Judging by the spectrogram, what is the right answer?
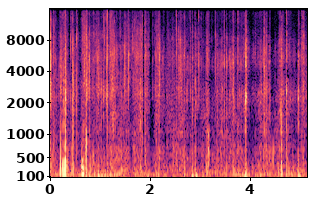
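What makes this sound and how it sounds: A small, light gold foil-plastic gift bow is crumpled and crinkled by fingertips and nails around the microphone. Dense, bright crackling and crinkling run throughout, with sharp snaps that cut off almost instantly. The sound is quiet overall, with a few louder crunches standing out.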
